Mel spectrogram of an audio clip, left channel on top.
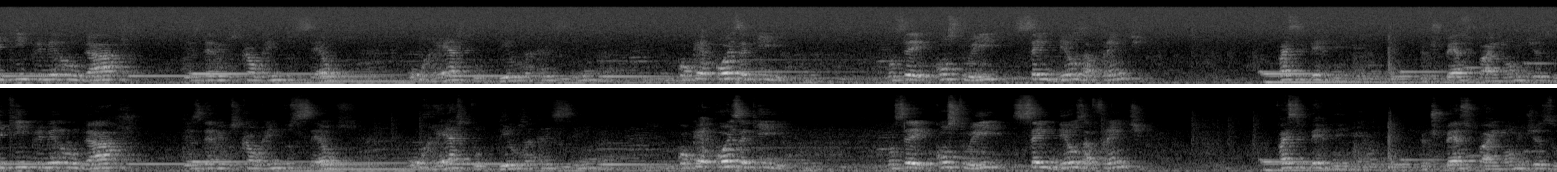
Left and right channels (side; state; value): left; noise; hiss, 9 dB below the sound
